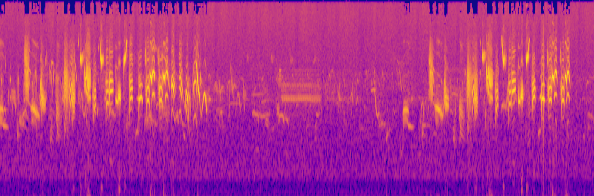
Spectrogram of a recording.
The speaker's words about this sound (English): Across the road, over the open field, a bobolink sings his last song of the evening.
